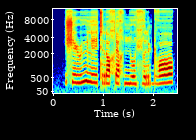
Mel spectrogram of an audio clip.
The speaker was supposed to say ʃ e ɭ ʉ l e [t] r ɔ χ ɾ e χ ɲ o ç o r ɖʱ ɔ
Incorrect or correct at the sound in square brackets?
correct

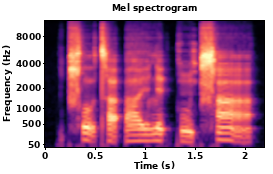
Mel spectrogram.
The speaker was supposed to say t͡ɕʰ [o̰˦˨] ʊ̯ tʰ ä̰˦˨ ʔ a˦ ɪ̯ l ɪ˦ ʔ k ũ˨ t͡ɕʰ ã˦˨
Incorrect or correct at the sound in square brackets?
correct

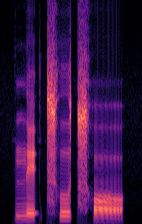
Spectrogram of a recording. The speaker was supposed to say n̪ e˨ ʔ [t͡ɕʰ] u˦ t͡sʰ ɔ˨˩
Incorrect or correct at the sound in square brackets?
incorrect: t͡sʰ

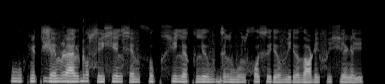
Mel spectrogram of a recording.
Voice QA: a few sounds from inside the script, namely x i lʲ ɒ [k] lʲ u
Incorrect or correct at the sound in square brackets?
correct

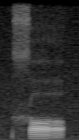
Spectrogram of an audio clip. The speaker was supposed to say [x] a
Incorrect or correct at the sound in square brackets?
correct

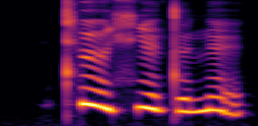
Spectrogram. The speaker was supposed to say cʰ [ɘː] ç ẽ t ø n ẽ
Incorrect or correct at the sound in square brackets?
correct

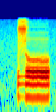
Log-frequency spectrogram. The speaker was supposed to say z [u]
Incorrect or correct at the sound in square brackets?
incorrect: o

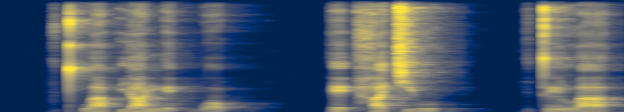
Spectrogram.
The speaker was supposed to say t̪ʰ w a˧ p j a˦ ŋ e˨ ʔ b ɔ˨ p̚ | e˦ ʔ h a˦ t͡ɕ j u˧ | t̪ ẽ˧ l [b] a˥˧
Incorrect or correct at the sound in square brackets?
incorrect: w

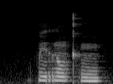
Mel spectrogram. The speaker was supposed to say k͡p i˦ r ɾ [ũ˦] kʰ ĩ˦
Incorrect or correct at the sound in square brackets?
correct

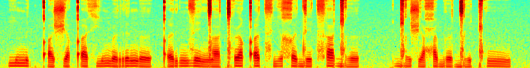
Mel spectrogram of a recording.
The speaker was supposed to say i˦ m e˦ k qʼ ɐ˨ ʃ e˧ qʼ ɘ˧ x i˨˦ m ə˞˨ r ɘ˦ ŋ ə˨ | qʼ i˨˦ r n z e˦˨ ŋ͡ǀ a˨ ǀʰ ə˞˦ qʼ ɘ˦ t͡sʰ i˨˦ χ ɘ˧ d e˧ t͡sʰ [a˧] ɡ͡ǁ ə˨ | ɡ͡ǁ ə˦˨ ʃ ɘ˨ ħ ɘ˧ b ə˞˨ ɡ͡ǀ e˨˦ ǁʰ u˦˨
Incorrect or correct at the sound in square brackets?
incorrect: a˦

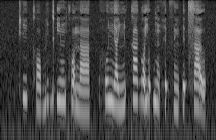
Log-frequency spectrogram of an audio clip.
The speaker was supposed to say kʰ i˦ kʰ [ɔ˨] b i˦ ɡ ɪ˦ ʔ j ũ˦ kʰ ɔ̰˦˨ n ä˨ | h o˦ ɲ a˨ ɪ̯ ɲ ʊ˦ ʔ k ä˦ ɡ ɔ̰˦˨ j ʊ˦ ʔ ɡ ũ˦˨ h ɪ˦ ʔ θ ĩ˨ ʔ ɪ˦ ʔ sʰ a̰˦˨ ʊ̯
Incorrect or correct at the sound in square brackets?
correct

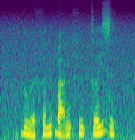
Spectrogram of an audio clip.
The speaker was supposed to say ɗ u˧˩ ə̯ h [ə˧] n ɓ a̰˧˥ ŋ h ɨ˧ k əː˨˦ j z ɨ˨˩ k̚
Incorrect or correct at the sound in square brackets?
incorrect: ə˨˦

